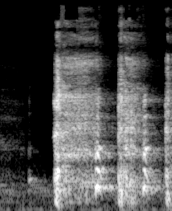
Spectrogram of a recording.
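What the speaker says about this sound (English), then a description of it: "Sorry, I'm a little under the weather, so I'm coughing." Three harsh coughs from a person who is under the weather, each a sharp close burst followed by a short rasp, spaced evenly and with no talking.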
